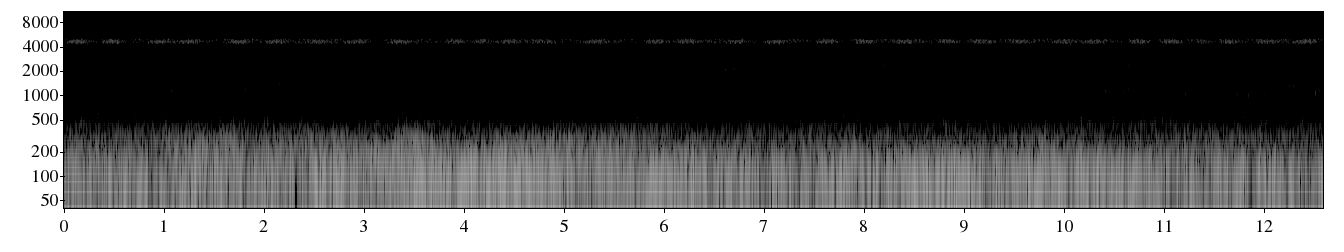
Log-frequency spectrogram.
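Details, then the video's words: Crickets chirping at night: an unbroken high-pitched pulsed trill sits above heavy low-frequency rumble, with a few faint brief clicks scattered through. "relaxing sounds of crickets"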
